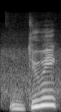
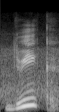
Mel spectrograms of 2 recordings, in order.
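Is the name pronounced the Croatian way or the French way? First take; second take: French; French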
